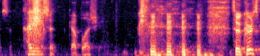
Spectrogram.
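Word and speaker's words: Knutsson: If you think of a sneeze, that's the best pronunciation. So, Knudsen, God bless you.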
